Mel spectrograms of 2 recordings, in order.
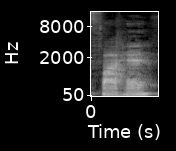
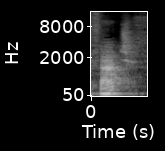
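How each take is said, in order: First: The name ends in a vowel, like 'fah-yeh'. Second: The name ends in a 'j' sound, like 'fudge'. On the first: "I think you pronounce it fahe" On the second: "I always pronounce it fudge"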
